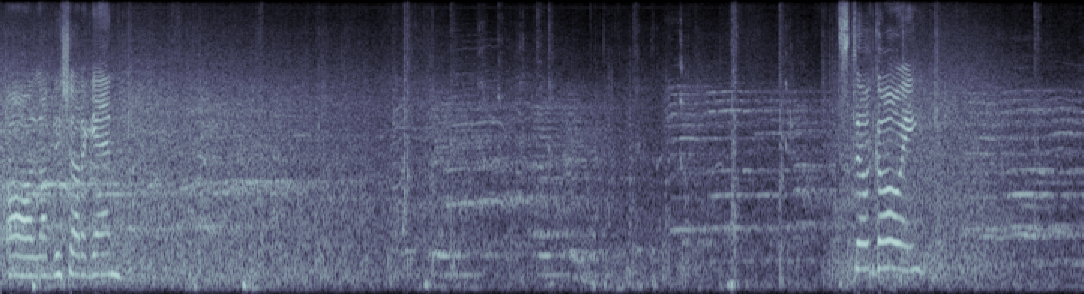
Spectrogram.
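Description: Rackets strike a shuttlecock in a quick rally in a large echoing hall.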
